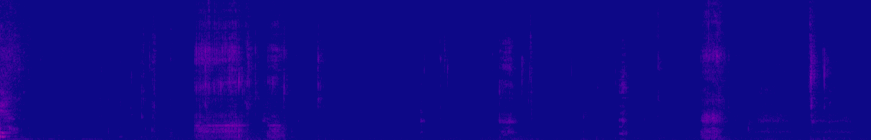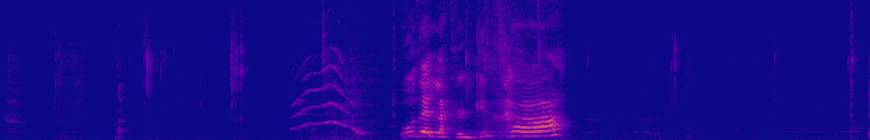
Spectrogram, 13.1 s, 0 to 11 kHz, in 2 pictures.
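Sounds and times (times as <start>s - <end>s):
chewing gummy candy: 0.7s - 8.5s, 10.9s - 13.0s.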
